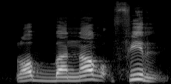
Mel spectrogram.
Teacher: ربنا اغفر، فر میں جو را ہے، فر میں جو را ہے وہ باریک کریں گے، اس کو پور نہیں کریں گے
